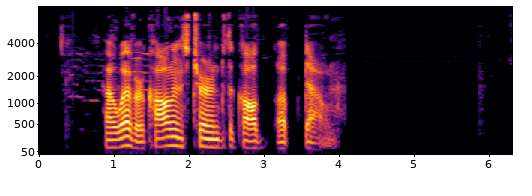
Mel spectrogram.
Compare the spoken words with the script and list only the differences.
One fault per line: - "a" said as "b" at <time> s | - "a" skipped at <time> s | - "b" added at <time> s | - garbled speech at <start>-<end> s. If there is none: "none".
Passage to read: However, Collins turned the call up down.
none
